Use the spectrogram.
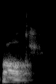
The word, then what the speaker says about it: Balch: Is it Balch Field House? That's correct, Balch.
